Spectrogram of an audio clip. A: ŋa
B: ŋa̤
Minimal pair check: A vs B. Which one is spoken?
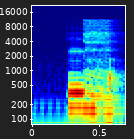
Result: B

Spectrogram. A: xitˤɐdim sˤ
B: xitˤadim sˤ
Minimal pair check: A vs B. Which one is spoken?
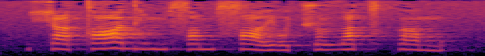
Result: B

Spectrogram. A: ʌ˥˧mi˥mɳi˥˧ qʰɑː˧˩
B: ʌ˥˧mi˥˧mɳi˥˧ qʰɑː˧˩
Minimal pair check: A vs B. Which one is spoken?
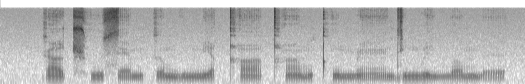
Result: B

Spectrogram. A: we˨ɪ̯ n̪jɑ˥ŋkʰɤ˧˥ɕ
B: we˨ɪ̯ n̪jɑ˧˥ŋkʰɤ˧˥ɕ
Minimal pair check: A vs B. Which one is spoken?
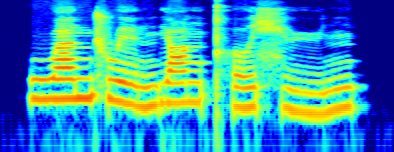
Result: A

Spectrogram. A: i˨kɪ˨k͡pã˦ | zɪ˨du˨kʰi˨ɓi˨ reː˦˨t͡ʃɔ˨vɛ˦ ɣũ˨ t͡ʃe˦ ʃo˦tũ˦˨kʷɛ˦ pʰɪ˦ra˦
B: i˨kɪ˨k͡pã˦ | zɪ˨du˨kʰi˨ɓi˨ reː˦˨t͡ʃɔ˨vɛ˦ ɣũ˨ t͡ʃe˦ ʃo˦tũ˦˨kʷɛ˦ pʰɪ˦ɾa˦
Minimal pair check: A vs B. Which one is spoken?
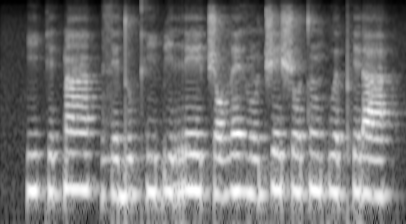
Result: B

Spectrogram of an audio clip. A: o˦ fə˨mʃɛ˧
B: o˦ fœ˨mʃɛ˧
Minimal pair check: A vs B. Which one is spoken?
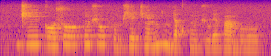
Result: A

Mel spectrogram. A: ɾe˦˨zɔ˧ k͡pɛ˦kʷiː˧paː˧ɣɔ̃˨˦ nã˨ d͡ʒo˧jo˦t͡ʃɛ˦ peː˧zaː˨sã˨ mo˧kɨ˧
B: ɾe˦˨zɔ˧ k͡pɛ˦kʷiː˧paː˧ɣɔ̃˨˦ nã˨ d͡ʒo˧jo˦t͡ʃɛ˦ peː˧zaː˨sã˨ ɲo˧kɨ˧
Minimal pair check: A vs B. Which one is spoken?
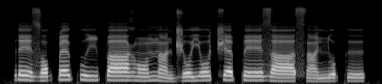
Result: B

